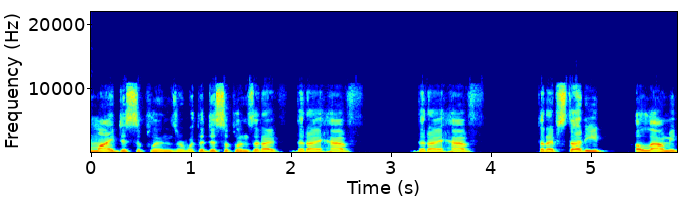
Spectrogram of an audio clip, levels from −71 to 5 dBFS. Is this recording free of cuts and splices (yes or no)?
no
